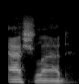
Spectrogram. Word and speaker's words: Askeladd: But the main other character is Askeladd, or Ashlad, technically is how it's. So it's Askeladd is how it's spelled. But with the Japanese, it's Ashelad, which makes way more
